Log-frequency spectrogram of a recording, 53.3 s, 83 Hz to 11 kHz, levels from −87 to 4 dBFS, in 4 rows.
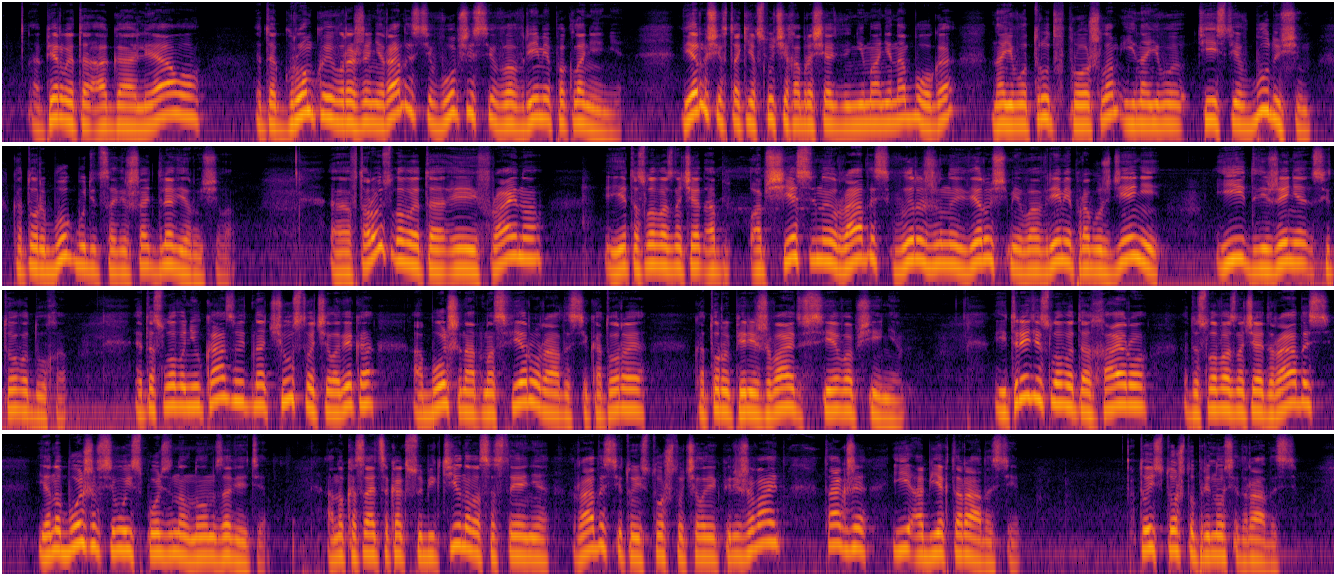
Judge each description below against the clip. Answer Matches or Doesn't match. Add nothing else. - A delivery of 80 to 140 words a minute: Matches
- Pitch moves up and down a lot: Doesn't match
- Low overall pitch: Doesn't match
